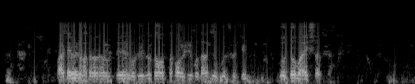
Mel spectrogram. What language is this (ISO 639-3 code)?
ben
